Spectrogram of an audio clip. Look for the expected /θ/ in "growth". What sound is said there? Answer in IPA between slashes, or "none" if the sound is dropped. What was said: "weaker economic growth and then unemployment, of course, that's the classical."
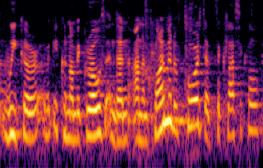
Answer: /θ/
